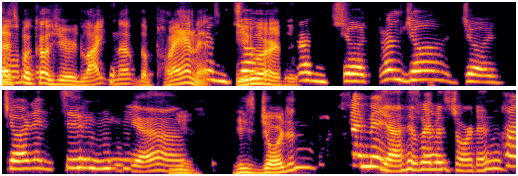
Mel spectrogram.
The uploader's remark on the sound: This was recorded LIVE on Zoom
